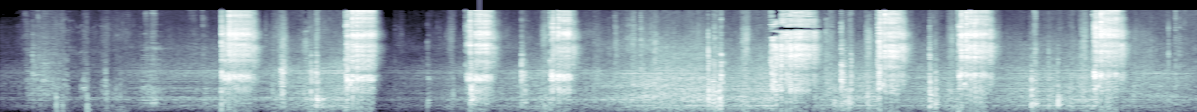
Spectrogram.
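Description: Electric welder laying short tack welds on thin sheet steel: about nine brief bursts of arc crackle, irregularly spaced, starting about two seconds in. This is a sheet-metal tailgate panel being tacked into its frame every inch and a half.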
